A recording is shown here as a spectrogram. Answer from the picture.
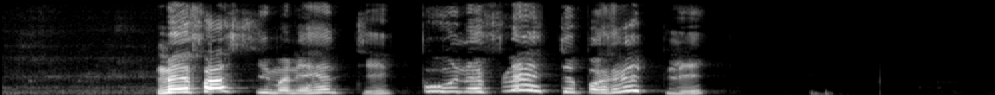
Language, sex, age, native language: Icelandic, male, 30-39, Icelandic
